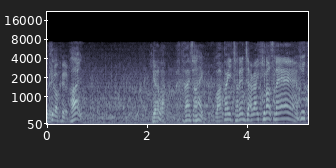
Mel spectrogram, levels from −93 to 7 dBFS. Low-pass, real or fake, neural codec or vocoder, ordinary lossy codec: 7.2 kHz; fake; codec, 16 kHz, 2 kbps, FunCodec, trained on LibriTTS, 25 frames a second; none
